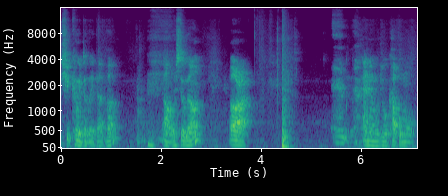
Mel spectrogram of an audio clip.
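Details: Adult; typical speech.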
